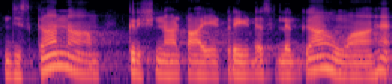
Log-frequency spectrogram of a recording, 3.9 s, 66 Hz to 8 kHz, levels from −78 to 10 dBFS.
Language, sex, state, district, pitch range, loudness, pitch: Hindi, male, Punjab, Kapurthala, 115-145 Hz, -17 LUFS, 120 Hz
